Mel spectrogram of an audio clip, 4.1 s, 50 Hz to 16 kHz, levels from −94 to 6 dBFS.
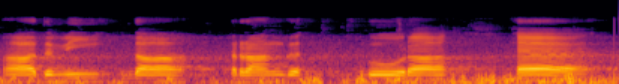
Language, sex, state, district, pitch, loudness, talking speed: Punjabi, male, Punjab, Fazilka, 125 Hz, -16 LUFS, 70 wpm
